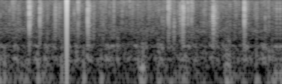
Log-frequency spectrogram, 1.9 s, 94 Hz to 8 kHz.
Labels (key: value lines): label: anthrophony, mechanical
recorder: SoundTrap 300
